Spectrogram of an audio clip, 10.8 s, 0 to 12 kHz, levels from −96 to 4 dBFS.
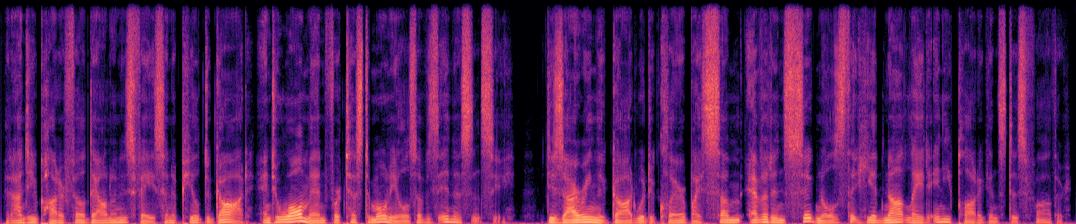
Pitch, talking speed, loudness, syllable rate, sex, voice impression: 105 Hz, 215 wpm, -19 LUFS, 5.9 syllables/s, male, masculine, adult-like, slightly soft, cool, sincere, slightly calm, slightly kind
